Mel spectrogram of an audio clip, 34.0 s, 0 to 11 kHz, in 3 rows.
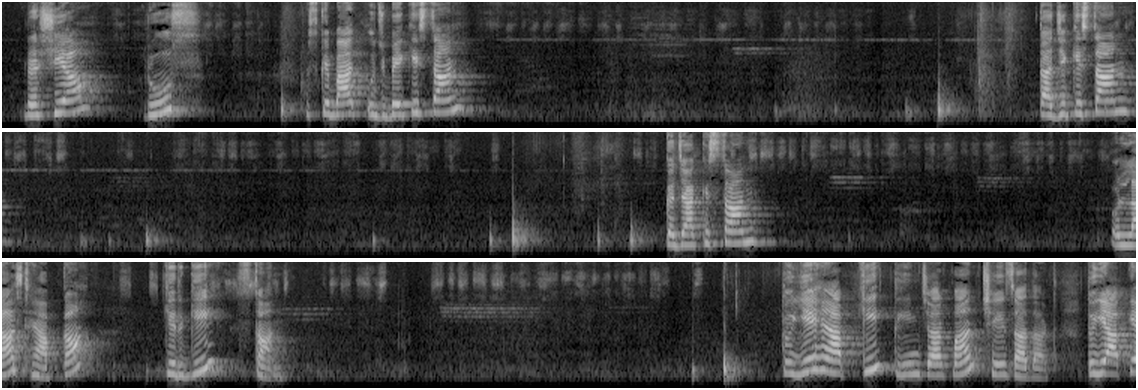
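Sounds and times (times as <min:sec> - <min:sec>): marker writing on whiteboard: 0:00.4 - 0:30.2.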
